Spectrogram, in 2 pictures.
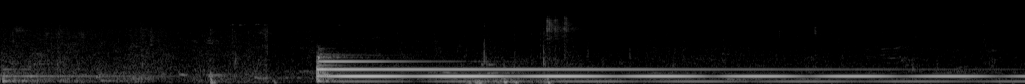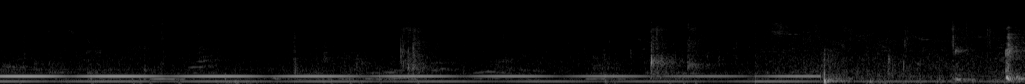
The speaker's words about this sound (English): Let us breathe in and out with the bell.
